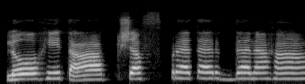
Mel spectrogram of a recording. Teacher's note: ప్రా ముందు వచ్చిన విసర్గని ఎఫ్ కింద పలుకుతాము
